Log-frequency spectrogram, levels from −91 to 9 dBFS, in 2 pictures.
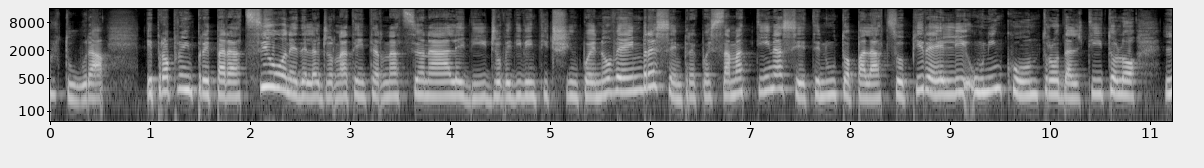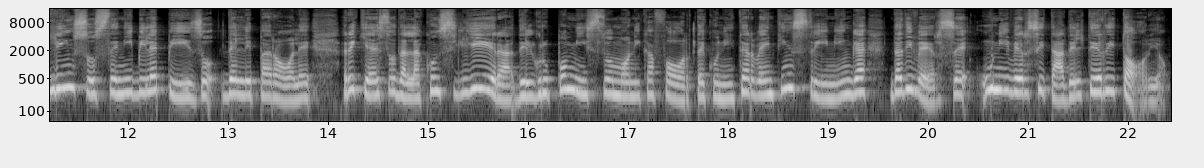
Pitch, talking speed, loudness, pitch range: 225 Hz, 120 wpm, -16 LUFS, 210-260 Hz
